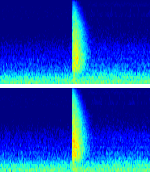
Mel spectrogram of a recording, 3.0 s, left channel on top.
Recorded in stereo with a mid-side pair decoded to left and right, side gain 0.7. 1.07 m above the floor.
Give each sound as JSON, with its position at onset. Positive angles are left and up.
{"t": 1.4, "sound": "a clap", "azimuth_deg": -50, "distance_m": 0.9}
